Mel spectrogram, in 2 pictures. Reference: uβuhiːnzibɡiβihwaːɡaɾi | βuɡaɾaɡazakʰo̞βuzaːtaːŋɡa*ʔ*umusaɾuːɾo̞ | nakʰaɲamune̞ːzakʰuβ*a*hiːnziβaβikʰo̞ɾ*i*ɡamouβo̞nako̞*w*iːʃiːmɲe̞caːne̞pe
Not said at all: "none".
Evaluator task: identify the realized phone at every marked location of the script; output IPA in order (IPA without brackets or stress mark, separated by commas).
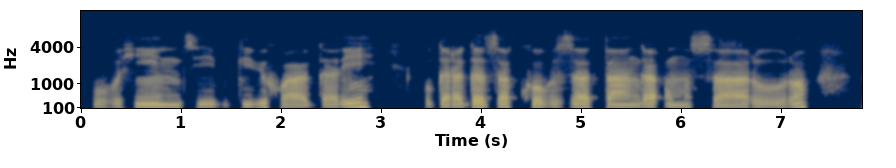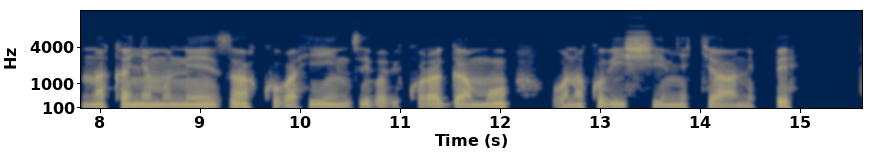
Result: ʔ, a, a, β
